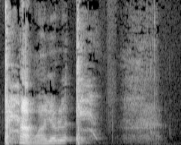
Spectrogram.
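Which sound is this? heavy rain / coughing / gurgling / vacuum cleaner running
coughing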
